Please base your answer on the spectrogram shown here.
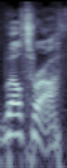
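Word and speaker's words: Welteroth: name I think it's well well drop its welter off yeah that is how you pronounce it well trust her she says it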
